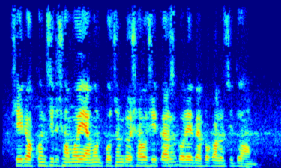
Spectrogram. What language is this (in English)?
Bangla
